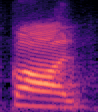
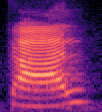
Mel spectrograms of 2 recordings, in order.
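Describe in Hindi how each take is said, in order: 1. स्वर एक गोलाकार 'o' ध्वनि है। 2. स्वर एक खुला, बिना गोलाई वाला 'aa' ध्वनि है। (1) "ओ में पढ़े" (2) "काल बोले क्या"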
